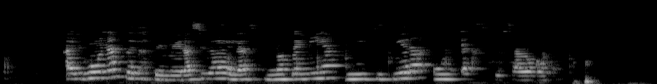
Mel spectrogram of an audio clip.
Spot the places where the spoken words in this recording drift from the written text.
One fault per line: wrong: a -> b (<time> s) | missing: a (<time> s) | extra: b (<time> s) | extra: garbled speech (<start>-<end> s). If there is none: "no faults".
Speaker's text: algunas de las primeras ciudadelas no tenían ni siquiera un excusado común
no faults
